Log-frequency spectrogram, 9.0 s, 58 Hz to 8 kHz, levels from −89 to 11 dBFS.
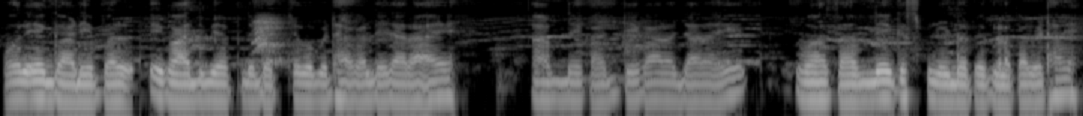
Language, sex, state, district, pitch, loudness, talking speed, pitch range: Hindi, male, Bihar, Lakhisarai, 120 Hz, -30 LUFS, 185 wpm, 115-125 Hz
